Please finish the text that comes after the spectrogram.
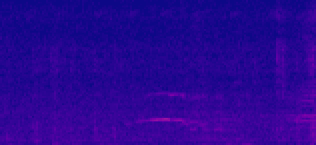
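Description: Horse in Assassin's Creed Valhalla neighs with a rising and falling whinny over faint clip-clop of hooves, quiet and somewhat distant against a soft game background.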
